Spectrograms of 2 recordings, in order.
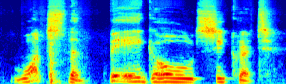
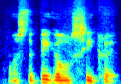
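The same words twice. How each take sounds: First: Slow, high, eerie voice on each word; spooky drawn-out question. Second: Said in the usual way. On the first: Acted. Spooking the viewers with the Freemason question, slow and eerie. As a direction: stretch it out like a campfire ghost tale.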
